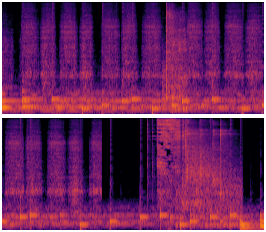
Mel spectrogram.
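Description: A utility-knife blade scraping and cutting through a thin aluminium drink can, a rasping sound that is loudest about two seconds in and again near the end. Electronic background music with a steady beat runs underneath.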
